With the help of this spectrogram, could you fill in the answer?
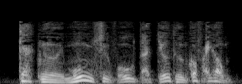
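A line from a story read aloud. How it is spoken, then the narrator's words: Sharp shout. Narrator (Vietnamese): người câu cá liền quát lên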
